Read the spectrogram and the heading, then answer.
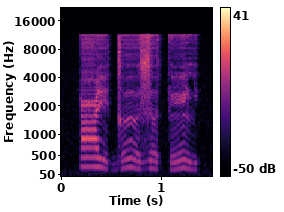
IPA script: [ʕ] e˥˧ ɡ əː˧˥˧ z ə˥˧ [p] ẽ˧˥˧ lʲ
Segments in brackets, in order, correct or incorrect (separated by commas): correct, incorrect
